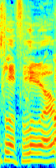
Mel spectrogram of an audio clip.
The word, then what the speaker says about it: LaFleur: Matt LaFleur. It's LaFleur. Oh, but no, I know.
